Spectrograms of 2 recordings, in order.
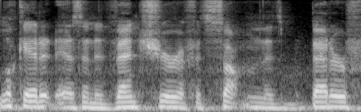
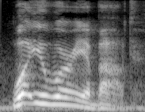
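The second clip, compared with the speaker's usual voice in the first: a light imitation of an Italian grandfather's accent, higher and louder; 5 semitones higher, 4 dB louder than usual. Grandfather Giovanni advising young Gregory, in a light Italian accent. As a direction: lightly voice an old Italian man's accent giving advice. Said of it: "In his Italian accent".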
